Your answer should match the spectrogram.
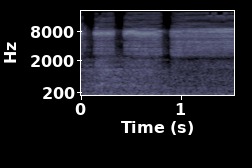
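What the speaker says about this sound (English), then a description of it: "I think there's a drop left in one of these spray cans that I have." Faint, thin hiss from a nearly empty aerosol spray can in a workshop, sputtering in three short bursts separated by brief gaps, with no talking.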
